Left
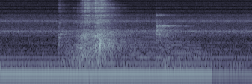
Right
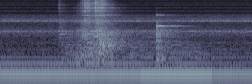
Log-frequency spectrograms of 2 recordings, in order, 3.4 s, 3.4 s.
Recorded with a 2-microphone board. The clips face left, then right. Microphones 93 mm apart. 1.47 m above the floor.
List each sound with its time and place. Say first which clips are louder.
0.8 s cutlery clinking: left 4 dB; 60° left (ahead or behind), 5 m
2.1 s a piano: right 5 dB; 80° right, 4 m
